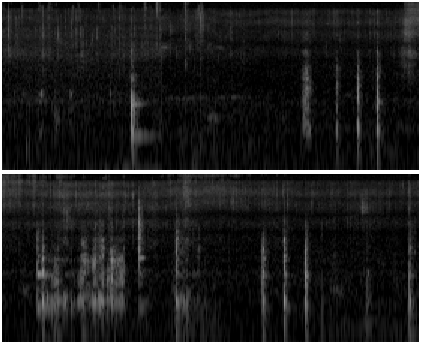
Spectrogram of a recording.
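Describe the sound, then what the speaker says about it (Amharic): Garlic sizzles in hot oil in a clay pot while shiro is being made, a quiet crackle of sharp, scattered pops and brief spitting bursts with no talking. "ዘይቱን ትኩስ የማረግበት ምክንያት ነጭ ሽንኩርቱ ጥብስ እንዲል ነው።"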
